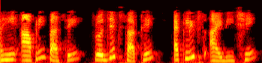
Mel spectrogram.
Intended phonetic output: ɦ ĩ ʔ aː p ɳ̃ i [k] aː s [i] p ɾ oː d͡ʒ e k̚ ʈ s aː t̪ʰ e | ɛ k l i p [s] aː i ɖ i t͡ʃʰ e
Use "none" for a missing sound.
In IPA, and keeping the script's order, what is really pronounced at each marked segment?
p, e, s

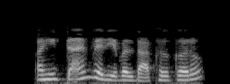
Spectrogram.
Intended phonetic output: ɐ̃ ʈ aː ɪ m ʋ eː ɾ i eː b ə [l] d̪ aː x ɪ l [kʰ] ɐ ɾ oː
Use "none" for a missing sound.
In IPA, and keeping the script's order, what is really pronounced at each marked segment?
l, k

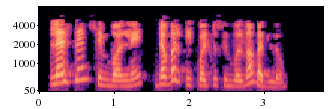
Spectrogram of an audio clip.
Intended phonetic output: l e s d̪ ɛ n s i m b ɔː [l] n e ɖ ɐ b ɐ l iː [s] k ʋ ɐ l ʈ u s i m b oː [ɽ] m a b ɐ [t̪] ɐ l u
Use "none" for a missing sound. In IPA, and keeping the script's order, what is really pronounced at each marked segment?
l, none, l, d̪

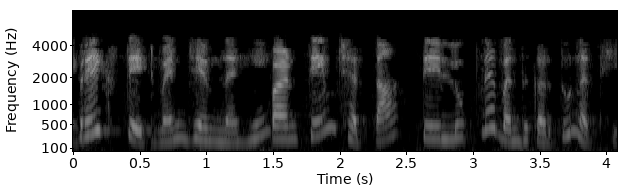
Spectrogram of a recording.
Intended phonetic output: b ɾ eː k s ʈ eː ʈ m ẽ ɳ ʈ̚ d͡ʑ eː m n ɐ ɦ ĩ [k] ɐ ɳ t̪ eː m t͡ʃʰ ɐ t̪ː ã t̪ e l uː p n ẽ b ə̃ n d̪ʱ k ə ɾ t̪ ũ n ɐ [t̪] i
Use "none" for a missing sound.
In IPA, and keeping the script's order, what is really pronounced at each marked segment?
p, t̪ʰ

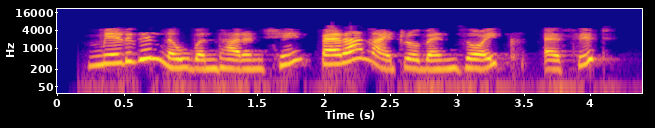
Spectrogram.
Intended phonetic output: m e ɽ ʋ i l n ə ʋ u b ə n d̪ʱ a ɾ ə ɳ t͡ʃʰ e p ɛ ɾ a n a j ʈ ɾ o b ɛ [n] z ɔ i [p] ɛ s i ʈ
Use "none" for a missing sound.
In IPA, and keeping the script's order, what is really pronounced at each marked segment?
n, k

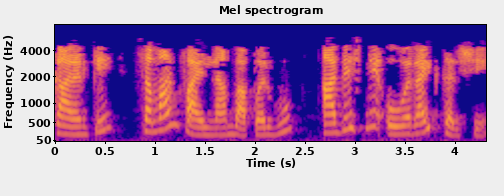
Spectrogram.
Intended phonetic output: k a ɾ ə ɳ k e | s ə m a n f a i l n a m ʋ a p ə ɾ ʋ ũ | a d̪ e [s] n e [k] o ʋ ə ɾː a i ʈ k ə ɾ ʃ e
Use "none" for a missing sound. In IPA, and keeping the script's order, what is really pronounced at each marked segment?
ʃ, ʔ

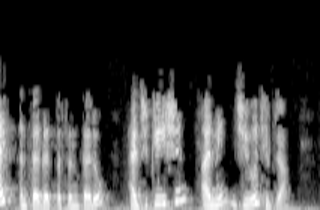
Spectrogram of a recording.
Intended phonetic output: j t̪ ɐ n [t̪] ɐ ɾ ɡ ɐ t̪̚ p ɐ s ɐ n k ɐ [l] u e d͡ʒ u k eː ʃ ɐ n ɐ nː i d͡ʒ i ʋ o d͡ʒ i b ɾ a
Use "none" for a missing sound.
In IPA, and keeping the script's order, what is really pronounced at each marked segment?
t̪, ɾ

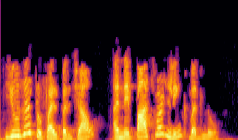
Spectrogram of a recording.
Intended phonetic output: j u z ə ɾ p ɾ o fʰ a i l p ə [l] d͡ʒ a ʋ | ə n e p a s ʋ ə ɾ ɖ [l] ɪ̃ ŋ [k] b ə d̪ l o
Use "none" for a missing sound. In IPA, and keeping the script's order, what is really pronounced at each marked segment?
ɾ, l, k

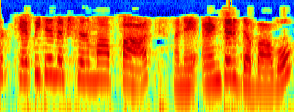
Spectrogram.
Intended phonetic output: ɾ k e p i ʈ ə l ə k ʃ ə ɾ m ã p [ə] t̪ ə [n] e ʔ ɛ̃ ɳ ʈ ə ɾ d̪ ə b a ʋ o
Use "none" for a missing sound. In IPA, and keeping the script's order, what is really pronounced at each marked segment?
a, n

